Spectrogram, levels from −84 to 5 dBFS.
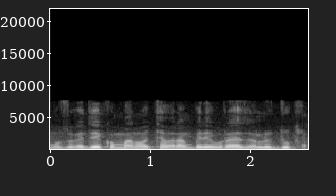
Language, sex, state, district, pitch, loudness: Chakma, male, Tripura, Unakoti, 100 Hz, -16 LUFS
